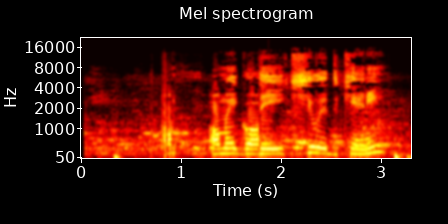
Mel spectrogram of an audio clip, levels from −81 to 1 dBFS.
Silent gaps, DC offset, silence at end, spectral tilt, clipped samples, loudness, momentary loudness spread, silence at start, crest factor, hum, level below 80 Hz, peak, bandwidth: none; under 0.1%; 0 s; -3.5 dB/octave; under 0.1%; -13 LUFS; 18 LU; 0.1 s; 14 dB; none; -30 dBFS; 0 dBFS; 14.5 kHz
